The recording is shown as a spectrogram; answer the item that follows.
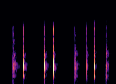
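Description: Stylus tip tapping on a tablet's glass screen while handwriting capital letters: about seven short, sharp taps at an uneven pace.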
